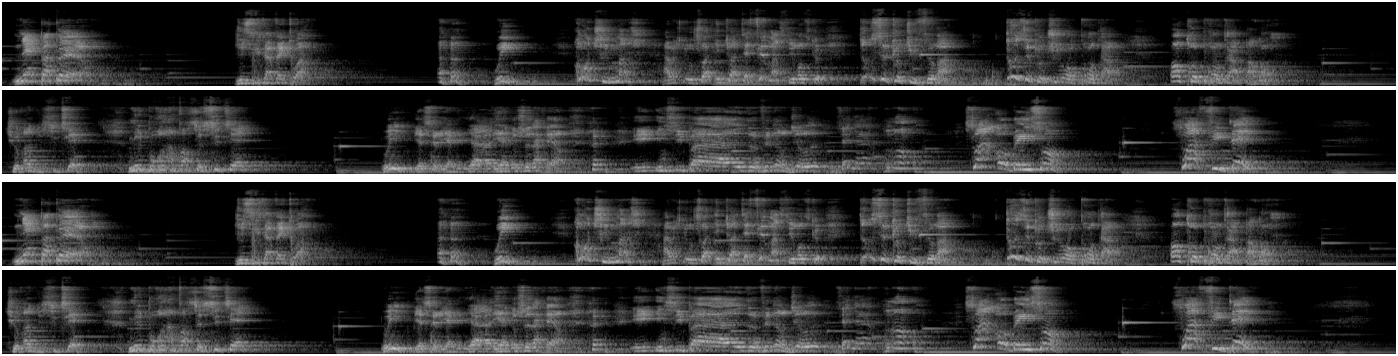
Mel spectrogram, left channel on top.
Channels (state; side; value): normal; both; correlation 0.87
